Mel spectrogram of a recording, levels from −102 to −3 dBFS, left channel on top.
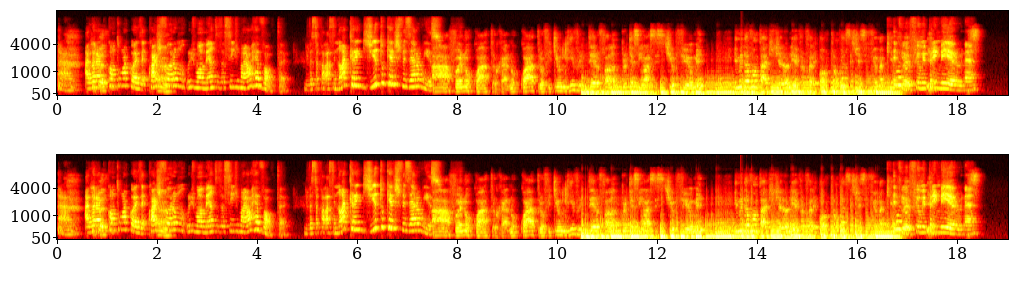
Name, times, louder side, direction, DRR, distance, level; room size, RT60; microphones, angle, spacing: voice 1, 0.5-4.5 4.9-7.8 16.7-18.4, right 1 dB, 25° right, 0 dB, 0.9 m, -24 dB
voice 2, 7.5-13.0 13.3-17.6 18.2-18.4, right 1 dB, ahead, -6 dB, 1.3 m, -26 dB
sound 1, 10.5-16.9, right 4 dB, 60° right, 0.3 m, -17 dB
3.3 x 2.0 x 3.3 m, 0.33 s
head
